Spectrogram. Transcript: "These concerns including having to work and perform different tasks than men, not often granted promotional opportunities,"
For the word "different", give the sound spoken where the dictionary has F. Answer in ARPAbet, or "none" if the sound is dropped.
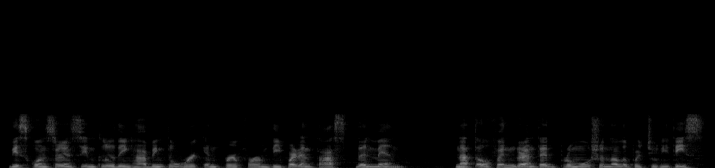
P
